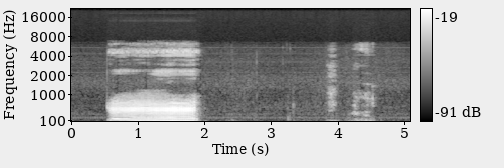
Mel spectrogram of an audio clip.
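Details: Snoring from Buddy while he is trying to sleep.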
